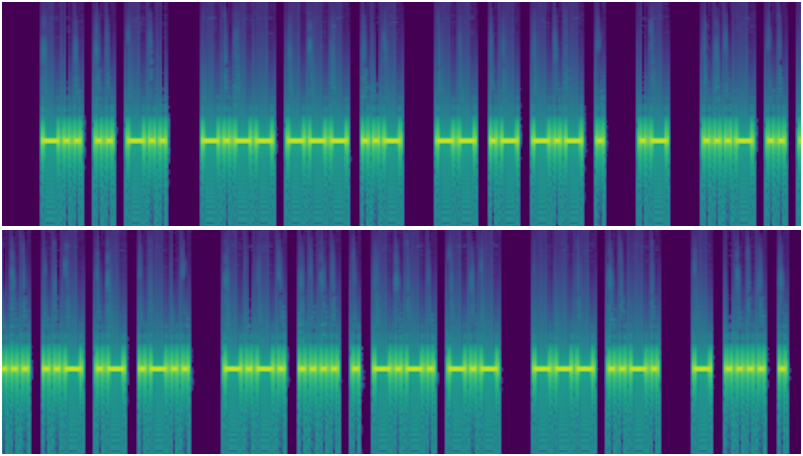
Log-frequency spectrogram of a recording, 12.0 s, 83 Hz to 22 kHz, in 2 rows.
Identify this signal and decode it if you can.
Morse code, heard as a keyed tone, about 28 wpm, 700 Hz. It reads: DID YOU MAKE A VISUAL CHECK OF THE
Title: Sentences from Top 1000 Words - Review Part 6 - 30wpm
